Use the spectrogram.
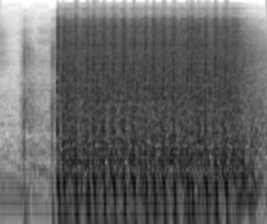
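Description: Rapid automatic gunfire in PUBG Mobile: after a brief lead-in, a loud sustained burst of evenly spaced shots rattles for about two seconds, close and dominant with no talking.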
